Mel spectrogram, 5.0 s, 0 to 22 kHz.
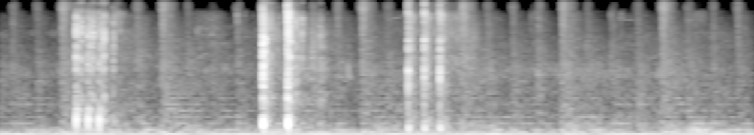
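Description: Tank gunfire in a Gulf War battle re-enactment against a T-54: sharp bursts of shots in short clusters, a double crack and scattered single reports, fairly distant over a steady low rumble.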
